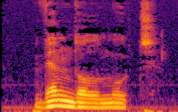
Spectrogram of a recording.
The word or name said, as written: Wendelmoet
